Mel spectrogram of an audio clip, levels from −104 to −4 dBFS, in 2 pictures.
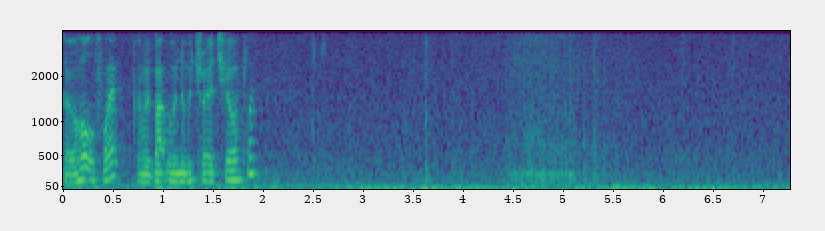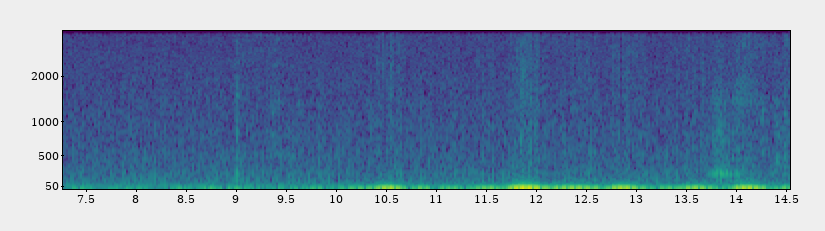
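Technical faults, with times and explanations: No technical faults are audible; the sound carries the band limit of a narrowband call path, with nothing above 4 kHz, consistent with G.711 mu-law coding.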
